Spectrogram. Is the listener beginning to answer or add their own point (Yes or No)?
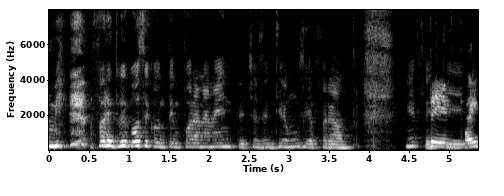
Yes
